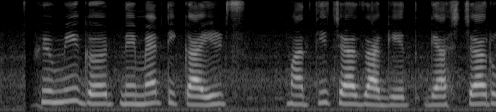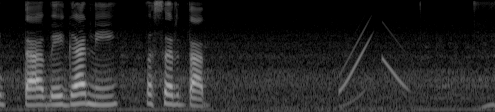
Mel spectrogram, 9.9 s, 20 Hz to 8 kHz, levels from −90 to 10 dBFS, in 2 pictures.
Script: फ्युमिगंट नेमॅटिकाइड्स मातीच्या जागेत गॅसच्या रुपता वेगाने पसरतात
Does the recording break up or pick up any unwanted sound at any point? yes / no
yes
